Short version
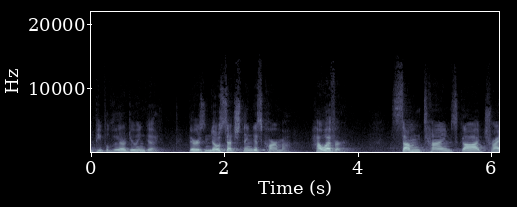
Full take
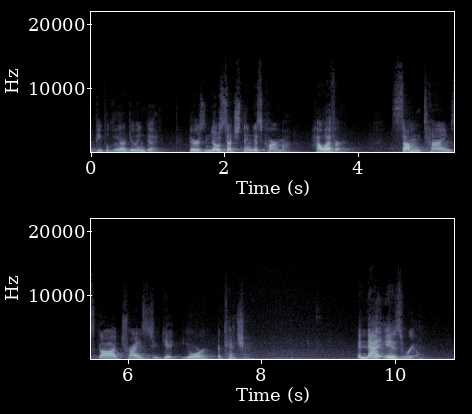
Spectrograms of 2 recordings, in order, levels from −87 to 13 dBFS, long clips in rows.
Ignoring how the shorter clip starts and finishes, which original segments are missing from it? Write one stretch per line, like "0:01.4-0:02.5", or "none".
none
